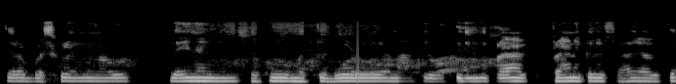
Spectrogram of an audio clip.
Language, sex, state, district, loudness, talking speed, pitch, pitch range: Kannada, male, Karnataka, Bellary, -25 LUFS, 140 wpm, 150 Hz, 150-155 Hz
